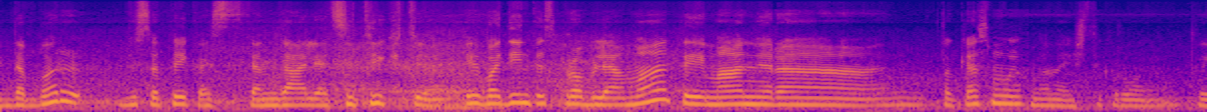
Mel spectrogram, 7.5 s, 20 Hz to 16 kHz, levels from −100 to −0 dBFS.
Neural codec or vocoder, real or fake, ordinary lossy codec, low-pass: none; real; Opus, 24 kbps; 14.4 kHz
